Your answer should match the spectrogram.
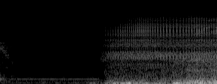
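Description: About a second of near silence, then loud outdoor noise cuts in suddenly: a steady rushing sound with a deep, uneven rumble.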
